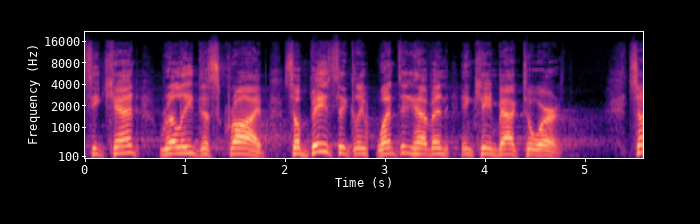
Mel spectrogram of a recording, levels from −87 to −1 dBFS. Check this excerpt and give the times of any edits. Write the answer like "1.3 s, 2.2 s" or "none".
2.8 s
